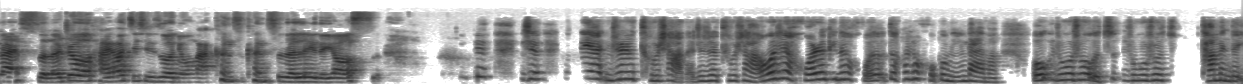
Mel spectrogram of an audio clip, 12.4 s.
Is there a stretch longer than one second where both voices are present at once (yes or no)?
no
